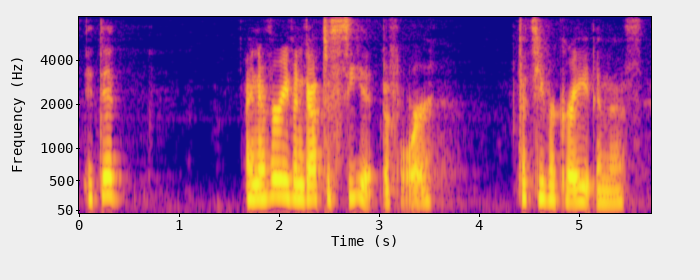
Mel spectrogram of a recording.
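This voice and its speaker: A woman's voice: fairly high pitch, moderate pace, natural voice. A woman playing a wry, wounded young actress in an audio drama. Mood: tender.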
